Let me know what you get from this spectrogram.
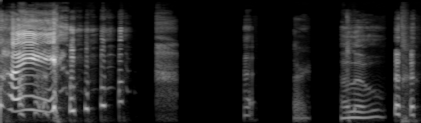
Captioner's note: laughing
